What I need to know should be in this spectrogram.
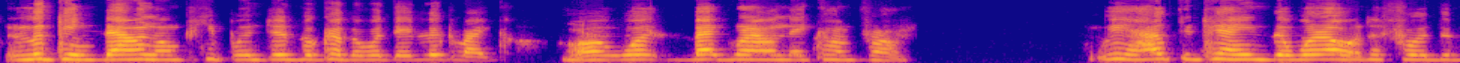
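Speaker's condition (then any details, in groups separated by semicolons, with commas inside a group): Cerebral palsy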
